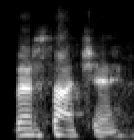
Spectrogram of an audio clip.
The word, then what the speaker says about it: Versace: Versace. Uh, you've been letting me mispronounce it the entire time.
